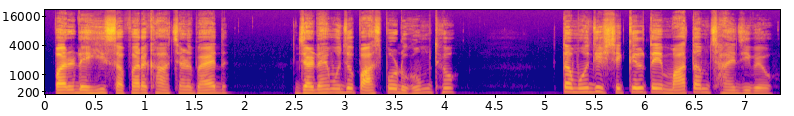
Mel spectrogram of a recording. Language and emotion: Sindhi, sad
